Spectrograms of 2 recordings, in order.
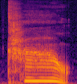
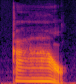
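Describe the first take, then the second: First: The k is said with a puff of air. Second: The k is said without a puff of air. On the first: "有気音でカーオ、カーオ、こういうふうに言うとご飯です" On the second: "無気音にしまして"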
